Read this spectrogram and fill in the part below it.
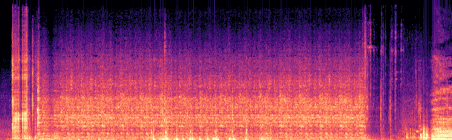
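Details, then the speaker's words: Cheap project car, engine cranked after choke possibly came off too early: steady churn about four beats a second for several seconds, never catches; owner suspects out of gas since fuel gauge doesn't work. "Maybe we're out of gas because the gas gauge doesn't work."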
